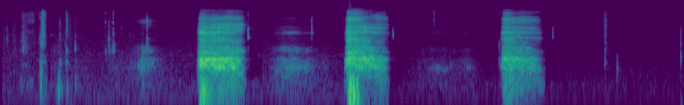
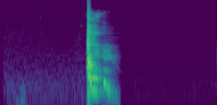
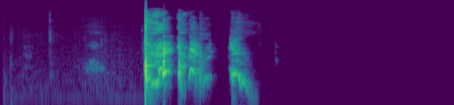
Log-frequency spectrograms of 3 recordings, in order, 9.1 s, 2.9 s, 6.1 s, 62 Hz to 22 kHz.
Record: {
  "exhalation_length": "9.1 s",
  "exhalation_amplitude": 32460,
  "exhalation_signal_mean_std_ratio": 0.31,
  "cough_length": "2.9 s",
  "cough_amplitude": 32768,
  "cough_signal_mean_std_ratio": 0.19,
  "three_cough_length": "6.1 s",
  "three_cough_amplitude": 32768,
  "three_cough_signal_mean_std_ratio": 0.24,
  "survey_phase": "beta (2021-08-13 to 2022-03-07)",
  "age": "18-44",
  "gender": "Male",
  "wearing_mask": "No",
  "symptom_none": true,
  "symptom_onset": "12 days",
  "smoker_status": "Ex-smoker",
  "respiratory_condition_asthma": true,
  "respiratory_condition_other": false,
  "recruitment_source": "REACT",
  "submission_delay": "12 days",
  "covid_test_result": "Negative",
  "covid_test_method": "RT-qPCR",
  "influenza_a_test_result": "Negative",
  "influenza_b_test_result": "Negative"
}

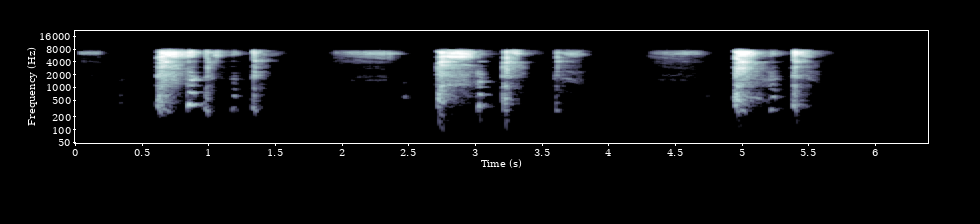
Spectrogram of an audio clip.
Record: {
  "three_cough_length": "6.4 s",
  "three_cough_amplitude": 17100,
  "three_cough_signal_mean_std_ratio": 0.37,
  "survey_phase": "beta (2021-08-13 to 2022-03-07)",
  "age": "18-44",
  "gender": "Female",
  "wearing_mask": "No",
  "symptom_runny_or_blocked_nose": true,
  "symptom_fatigue": true,
  "symptom_headache": true,
  "symptom_other": true,
  "smoker_status": "Never smoked",
  "respiratory_condition_asthma": false,
  "respiratory_condition_other": false,
  "recruitment_source": "Test and Trace",
  "submission_delay": "2 days",
  "covid_test_result": "Positive",
  "covid_test_method": "RT-qPCR",
  "covid_ct_value": 19.5,
  "covid_ct_gene": "ORF1ab gene",
  "covid_ct_mean": 19.9,
  "covid_viral_load": "300000 copies/ml",
  "covid_viral_load_category": "Low viral load (10K-1M copies/ml)"
}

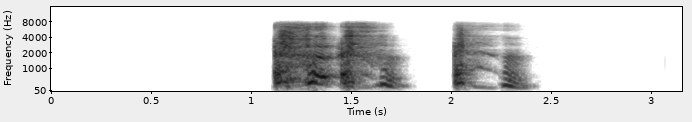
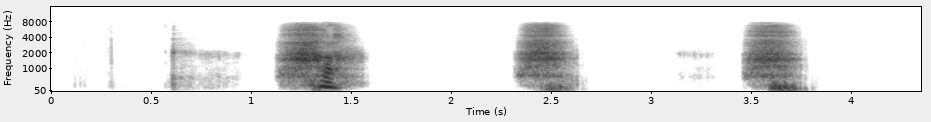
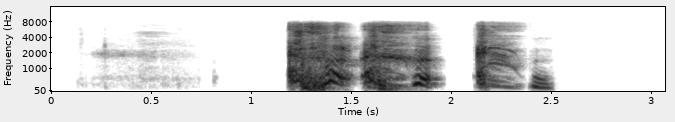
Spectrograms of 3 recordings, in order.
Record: {
  "three_cough_length": "3.2 s",
  "three_cough_amplitude": 19731,
  "three_cough_signal_mean_std_ratio": 0.37,
  "exhalation_length": "4.4 s",
  "exhalation_amplitude": 11407,
  "exhalation_signal_mean_std_ratio": 0.31,
  "cough_length": "3.1 s",
  "cough_amplitude": 19927,
  "cough_signal_mean_std_ratio": 0.43,
  "survey_phase": "alpha (2021-03-01 to 2021-08-12)",
  "age": "18-44",
  "gender": "Female",
  "wearing_mask": "No",
  "symptom_cough_any": true,
  "symptom_fatigue": true,
  "symptom_onset": "1 day",
  "smoker_status": "Never smoked",
  "respiratory_condition_asthma": false,
  "respiratory_condition_other": false,
  "recruitment_source": "Test and Trace",
  "submission_delay": "1 day",
  "covid_test_result": "Positive",
  "covid_test_method": "RT-qPCR",
  "covid_ct_value": 27.0,
  "covid_ct_gene": "ORF1ab gene",
  "covid_ct_mean": 27.9,
  "covid_viral_load": "730 copies/ml",
  "covid_viral_load_category": "Minimal viral load (< 10K copies/ml)"
}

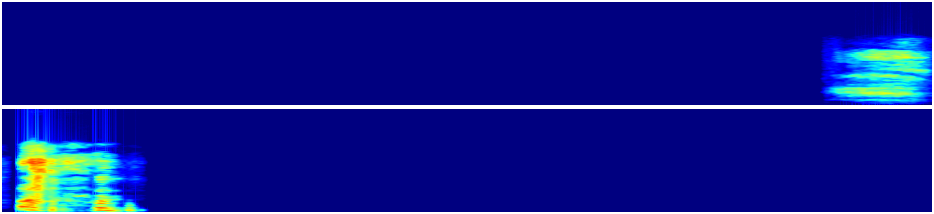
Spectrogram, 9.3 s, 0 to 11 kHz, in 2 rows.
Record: {
  "cough_length": "9.3 s",
  "cough_amplitude": 29686,
  "cough_signal_mean_std_ratio": 0.15,
  "survey_phase": "alpha (2021-03-01 to 2021-08-12)",
  "age": "65+",
  "gender": "Male",
  "wearing_mask": "No",
  "symptom_none": true,
  "smoker_status": "Ex-smoker",
  "respiratory_condition_asthma": false,
  "respiratory_condition_other": false,
  "recruitment_source": "REACT",
  "submission_delay": "-1 day",
  "covid_test_result": "Negative",
  "covid_test_method": "RT-qPCR"
}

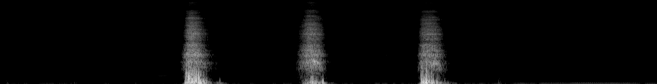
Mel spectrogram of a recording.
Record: {
  "exhalation_length": "6.6 s",
  "exhalation_amplitude": 32768,
  "exhalation_signal_mean_std_ratio": 0.21,
  "survey_phase": "beta (2021-08-13 to 2022-03-07)",
  "age": "18-44",
  "gender": "Female",
  "wearing_mask": "No",
  "symptom_none": true,
  "smoker_status": "Never smoked",
  "respiratory_condition_asthma": false,
  "respiratory_condition_other": false,
  "recruitment_source": "REACT",
  "submission_delay": "4 days",
  "covid_test_result": "Negative",
  "covid_test_method": "RT-qPCR"
}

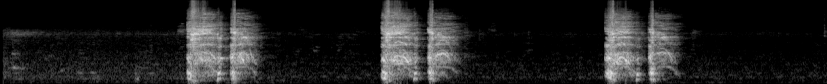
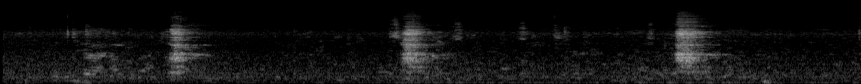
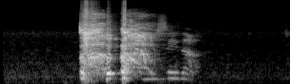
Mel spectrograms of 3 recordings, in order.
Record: {
  "three_cough_length": "8.3 s",
  "three_cough_amplitude": 32768,
  "three_cough_signal_mean_std_ratio": 0.38,
  "exhalation_length": "8.6 s",
  "exhalation_amplitude": 11196,
  "exhalation_signal_mean_std_ratio": 0.38,
  "cough_length": "2.9 s",
  "cough_amplitude": 32768,
  "cough_signal_mean_std_ratio": 0.43,
  "survey_phase": "alpha (2021-03-01 to 2021-08-12)",
  "age": "18-44",
  "gender": "Male",
  "wearing_mask": "No",
  "symptom_none": true,
  "smoker_status": "Never smoked",
  "respiratory_condition_asthma": false,
  "respiratory_condition_other": false,
  "recruitment_source": "REACT",
  "covid_test_method": "RT-qPCR"
}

